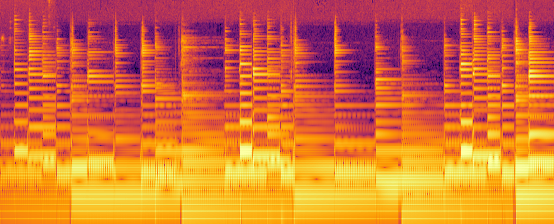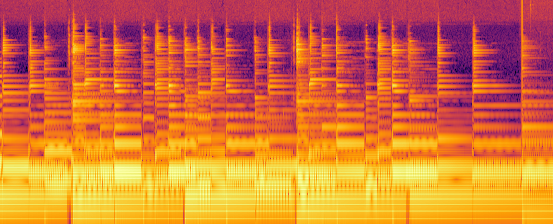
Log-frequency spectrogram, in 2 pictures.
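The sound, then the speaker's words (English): A short instrumental theme tune plays at steady volume for about twenty seconds, with a repeating bass line and bright melodic notes over a sustained synth-like pad, no voices. “but even before I do that, here's a short burst of music I'm trying on for size as the theme tune to this show.”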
